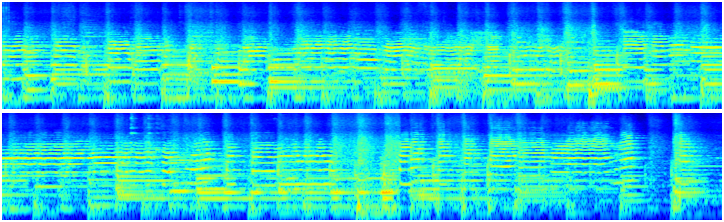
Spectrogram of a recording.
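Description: Live jazz band playing an instrumental passage with a trumpet leading over other brass, piano and a drum kit keeping a steady swing beat. The phrase ends with a rising glide just before the music briefly drops away.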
